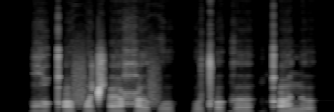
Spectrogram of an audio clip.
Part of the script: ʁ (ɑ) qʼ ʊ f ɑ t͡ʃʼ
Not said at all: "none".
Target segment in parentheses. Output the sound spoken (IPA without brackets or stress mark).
ɒ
